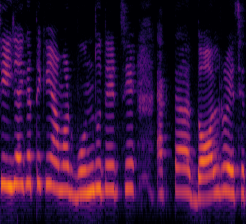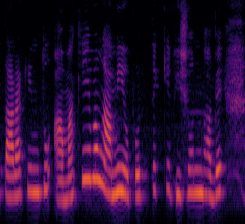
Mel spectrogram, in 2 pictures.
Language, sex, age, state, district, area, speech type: Bengali, female, 60+, West Bengal, Purulia, urban, spontaneous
